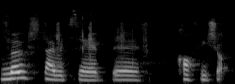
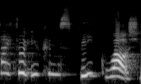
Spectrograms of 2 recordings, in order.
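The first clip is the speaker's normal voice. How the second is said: much higher and louder, amazed; astonished exclaim; 13 semitones higher, 10 dB louder than usual. Retold or imitated. Retelling her shock at a friend speaking Welsh, loud astonished exclaim. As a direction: blurt it out in disbelief.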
